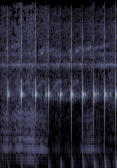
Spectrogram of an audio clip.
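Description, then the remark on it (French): Flies buzzing around a dead body in a quick, steady run of sharp pulsing bursts, clear, with nothing else in the background. “Le corps de la pauvre maman Pique commençait à attirer les mouches.”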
